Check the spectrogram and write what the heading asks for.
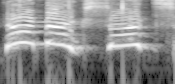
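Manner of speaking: very high, loud, drawn-out moron voice; mocking moron voice. Imitating the morons in the room who all agree, mocking squeal. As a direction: squeal it slowly like a clueless idiot. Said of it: "a bunch of morons in the room".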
